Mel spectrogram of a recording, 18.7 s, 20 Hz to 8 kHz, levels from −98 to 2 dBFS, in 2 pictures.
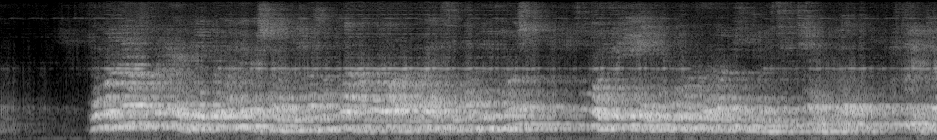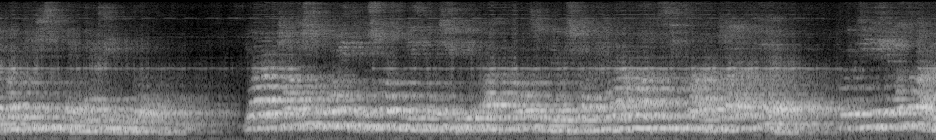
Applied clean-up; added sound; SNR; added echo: neural separator model SepFormer DNS4.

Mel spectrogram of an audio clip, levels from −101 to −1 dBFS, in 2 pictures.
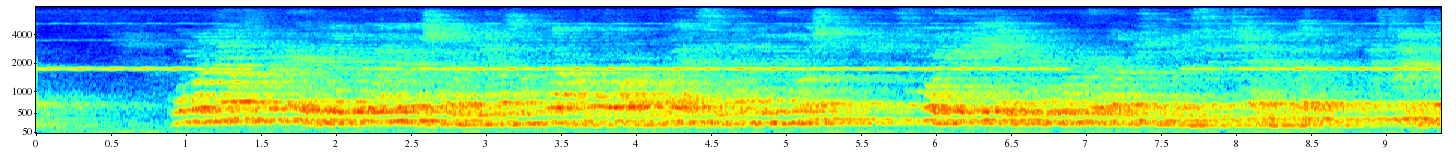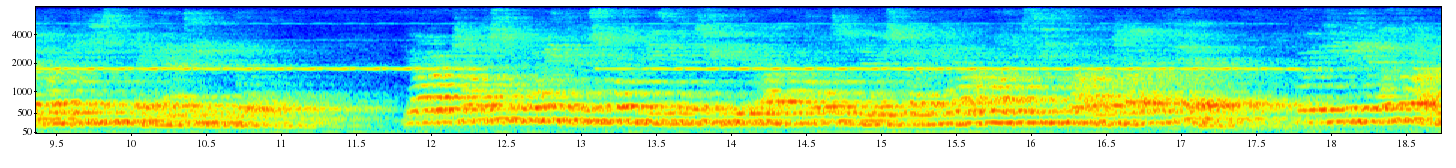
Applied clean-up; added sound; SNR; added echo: none; Wind instrument, woodwind instrument; 16 dB; reverberation time 2.1 s.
